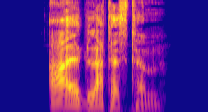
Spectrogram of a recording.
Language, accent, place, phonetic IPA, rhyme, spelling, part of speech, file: German, Germany, Berlin, [ˈaːlˈɡlatəstəm], -atəstəm, aalglattestem, adjective, De-aalglattestem.ogg
- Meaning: strong dative masculine/neuter singular superlative degree of aalglatt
